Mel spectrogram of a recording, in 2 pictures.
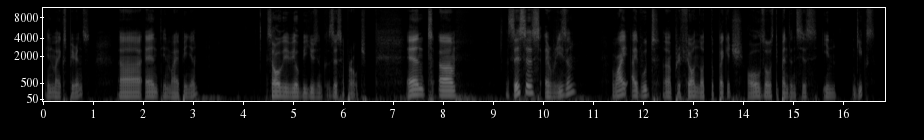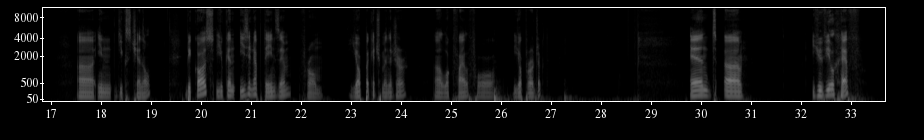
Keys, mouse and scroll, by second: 3.0 ctrl+n, 3.2 ctrl+n, 3.3 ctrl+n, 3.4 ctrl+n, 7.1 ctrl+n, 7.3 ctrl+n, 7.4 ctrl+n, 7.8 click.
